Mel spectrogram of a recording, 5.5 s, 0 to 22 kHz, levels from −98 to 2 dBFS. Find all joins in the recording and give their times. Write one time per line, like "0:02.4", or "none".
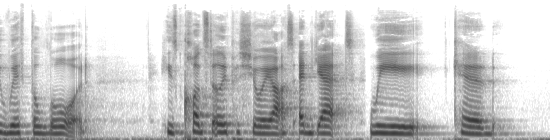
0:01.5
0:03.6

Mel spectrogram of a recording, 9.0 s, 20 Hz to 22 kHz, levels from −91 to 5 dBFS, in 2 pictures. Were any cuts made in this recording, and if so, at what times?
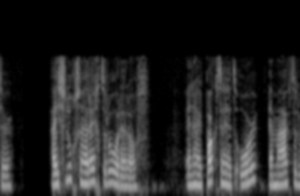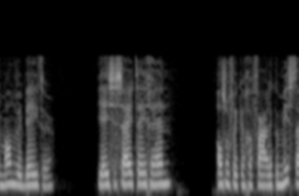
0:02.6
0:05.8
0:07.7

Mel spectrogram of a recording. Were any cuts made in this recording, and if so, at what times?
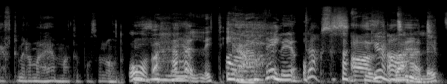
0:01.2

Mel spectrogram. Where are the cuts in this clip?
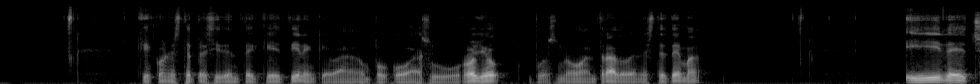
none

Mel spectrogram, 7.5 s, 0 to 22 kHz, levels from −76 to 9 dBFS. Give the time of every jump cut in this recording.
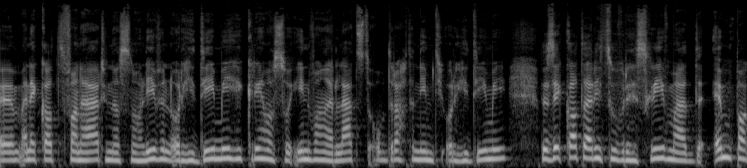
0:01.0
0:05.4

